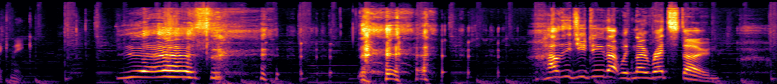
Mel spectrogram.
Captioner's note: laughs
